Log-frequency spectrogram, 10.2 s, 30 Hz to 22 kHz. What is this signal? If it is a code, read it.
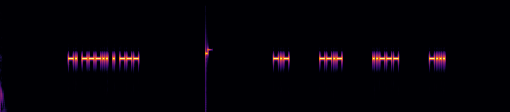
Morse code, heard as a keyed tone, about 35 wpm, spaced as for 18 wpm, 700 Hz. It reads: N8EO KQ2B
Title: USA Call Signs - 4 Characters - 6x Character Spacing - 35wpm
